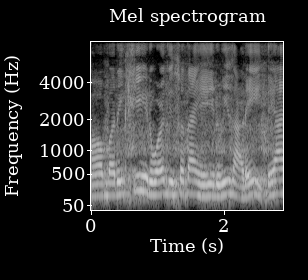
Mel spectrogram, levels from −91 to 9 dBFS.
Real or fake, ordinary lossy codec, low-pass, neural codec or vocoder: real; none; none; none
